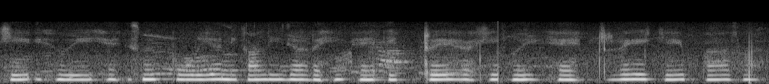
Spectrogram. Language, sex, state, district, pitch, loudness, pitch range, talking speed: Hindi, female, Uttarakhand, Tehri Garhwal, 225 Hz, -17 LUFS, 220-230 Hz, 125 wpm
